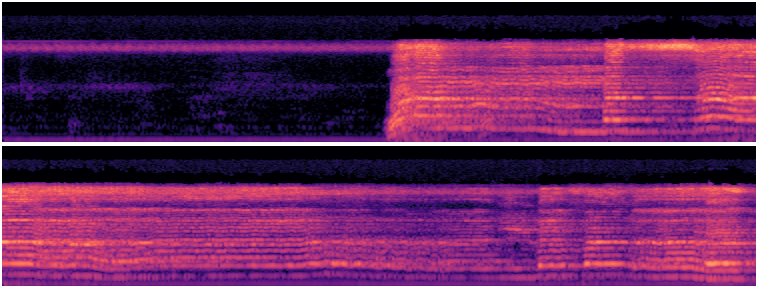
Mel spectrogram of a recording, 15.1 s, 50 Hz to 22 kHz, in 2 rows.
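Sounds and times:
man chanting into a microphone: 3.8 - 15.0.

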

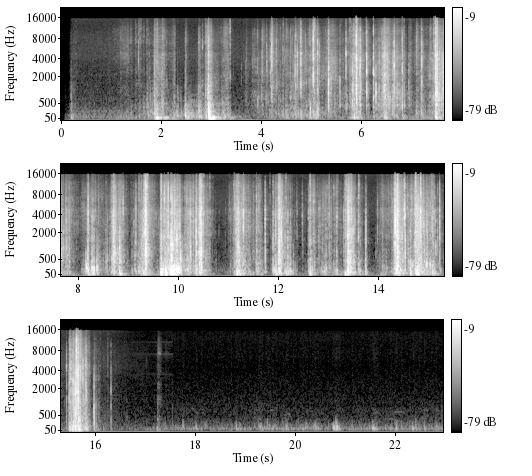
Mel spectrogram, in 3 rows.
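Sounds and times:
plastic snack bags crinkling: 3.7 - 16.1.

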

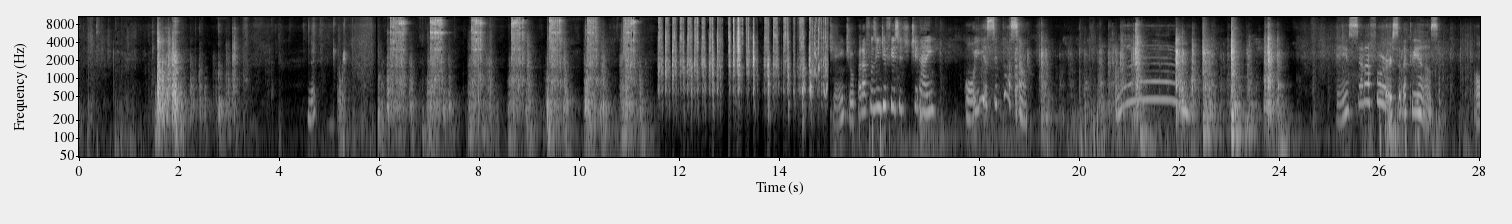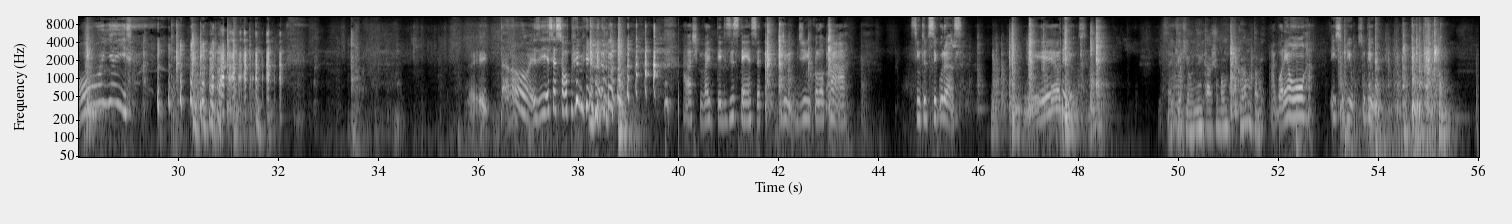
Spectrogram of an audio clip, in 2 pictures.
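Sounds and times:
ratchet wrench clicking: 6.2 - 15.0
person making laughter-like sounds: 29.1 - 32.2.

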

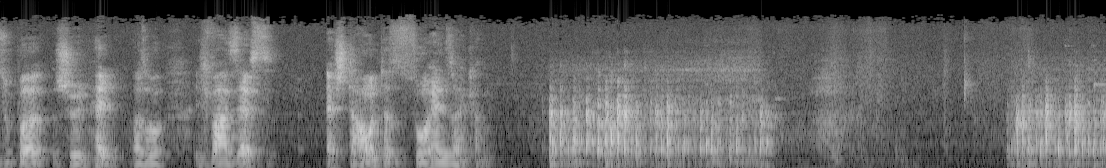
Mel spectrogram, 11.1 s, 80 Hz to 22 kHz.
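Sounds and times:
hookah water bubbling: 5.5 - 7.8.

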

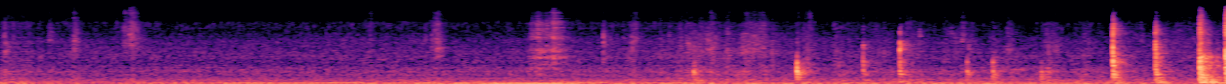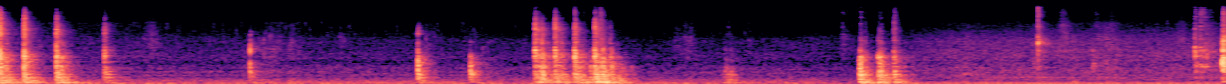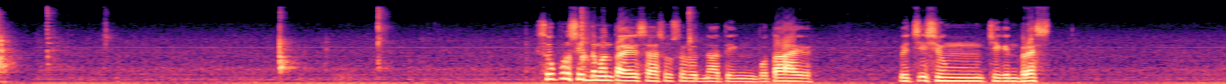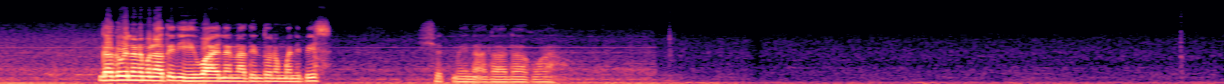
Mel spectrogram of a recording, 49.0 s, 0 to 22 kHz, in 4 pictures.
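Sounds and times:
faint sauce sizzle: 0.0 - 17.6
wooden spatula scraping a pan: 3.6 - 14.0, 14.7 - 15.4.

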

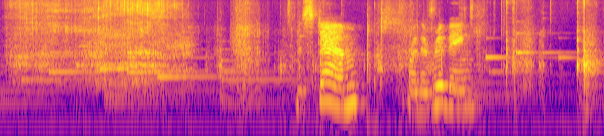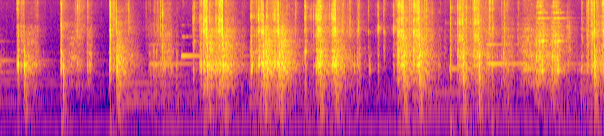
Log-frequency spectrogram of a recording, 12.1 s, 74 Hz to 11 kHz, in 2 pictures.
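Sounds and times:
background music: 0.0 - 12.0
knife chopping on cutting board: 4.8 - 12.0.

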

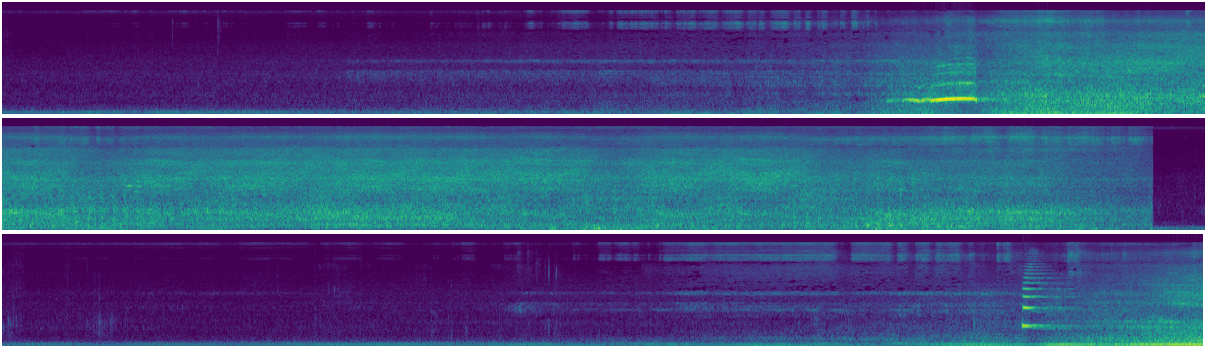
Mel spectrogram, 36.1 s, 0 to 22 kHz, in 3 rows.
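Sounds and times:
train wheels on rails: 0.9 - 23.6, 28.6 - 36.0
steam locomotive whistle: 6.6 - 12.4, 31.2 - 36.0.

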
